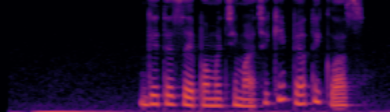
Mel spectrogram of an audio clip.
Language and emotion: Russian, positive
